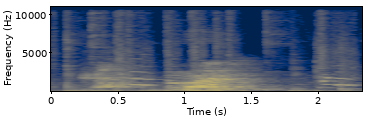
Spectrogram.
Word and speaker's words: 人: person 你说 when 什么我听不懂 pronunciation 我听不懂 the pronunciation of the R 人 run Yes, you're correct.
